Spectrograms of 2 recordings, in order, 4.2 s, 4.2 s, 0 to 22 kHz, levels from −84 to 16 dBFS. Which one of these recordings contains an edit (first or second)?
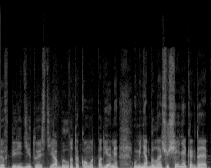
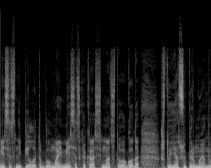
first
